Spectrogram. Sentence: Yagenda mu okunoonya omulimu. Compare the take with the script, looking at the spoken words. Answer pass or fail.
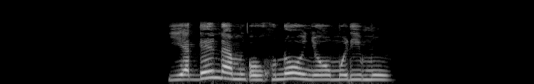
pass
